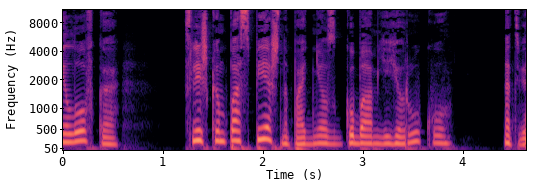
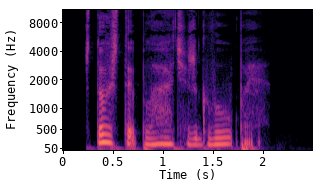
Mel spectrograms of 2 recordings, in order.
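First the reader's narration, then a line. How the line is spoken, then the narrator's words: Soft question. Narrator (Russian): тихо спросила цыганка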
